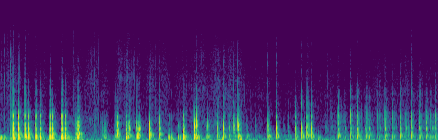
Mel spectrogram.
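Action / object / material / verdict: tap / leatherette-covered hardshell guitar case / leatherette / none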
